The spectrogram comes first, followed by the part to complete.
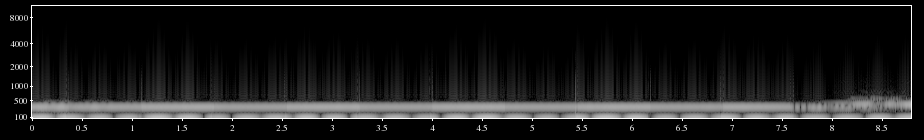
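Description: Elektron Analog Four synthesizer playing ambient electronic music: one held steady tone with a second tone pulsing just above it, over a throbbing low bass pulse about four times a second and a short click about every 0.7 seconds. Near the end the held note changes and new tones come in.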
